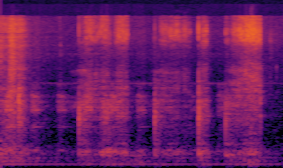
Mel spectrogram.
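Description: Chalk or marker scratching across a board during a physics lesson, a run of close, rubbing strokes in short bursts with brief pauses between them and no talking.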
